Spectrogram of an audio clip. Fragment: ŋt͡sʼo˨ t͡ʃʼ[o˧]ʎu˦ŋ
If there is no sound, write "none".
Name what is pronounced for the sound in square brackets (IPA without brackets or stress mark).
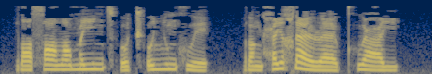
o˦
